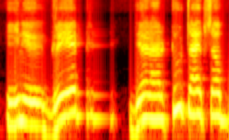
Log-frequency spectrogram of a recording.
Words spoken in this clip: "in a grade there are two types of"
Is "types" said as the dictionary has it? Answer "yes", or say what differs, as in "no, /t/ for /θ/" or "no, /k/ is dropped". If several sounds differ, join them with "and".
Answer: yes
